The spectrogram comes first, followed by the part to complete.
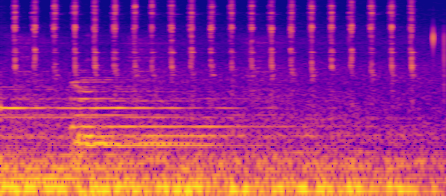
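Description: Quiz countdown-timer sound effect: rapid, evenly spaced clock-like ticking over a few held electronic notes.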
